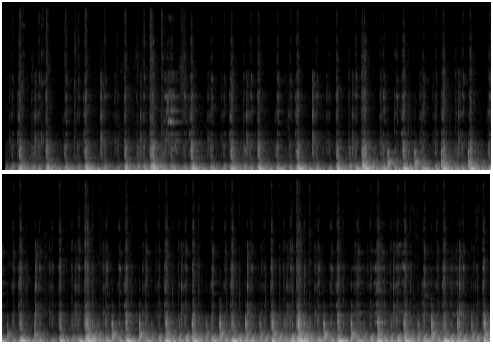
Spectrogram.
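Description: Acoustic guitar played percussively, with sharp taps on the body and muted strums in a steady, fast rhythm over sustained low notes, layered with a loop pedal. It grows a little fuller about seven seconds in.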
